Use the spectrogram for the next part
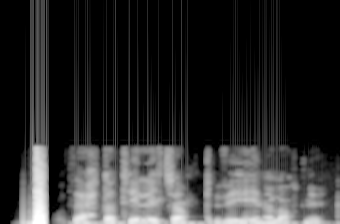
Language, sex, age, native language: Icelandic, female, 12, Icelandic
